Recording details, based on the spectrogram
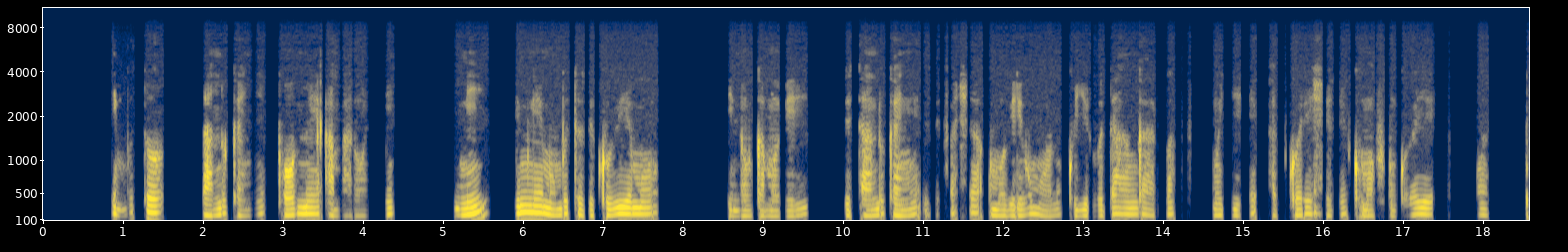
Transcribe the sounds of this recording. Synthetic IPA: imbuto̞zitaːndukaɲe̞pʰo̞me̞ʔamaɾuːɲɟi | ni | zimŋe̞muːmbuto̞zikʰuβije̞mo | inuːŋɡamuβiɾi | z̥itaːndukaɲe̞zifaʃa̰ʔumuβiɾiwumuːn̥hukuɟiɾuβudaaːŋɡaːzɡwa | muɟihe̞aziko̞ɾe̞ʃe̞ʒe̞kumafuːŋɡuɾo̞je̞noβuumuːnsi̥

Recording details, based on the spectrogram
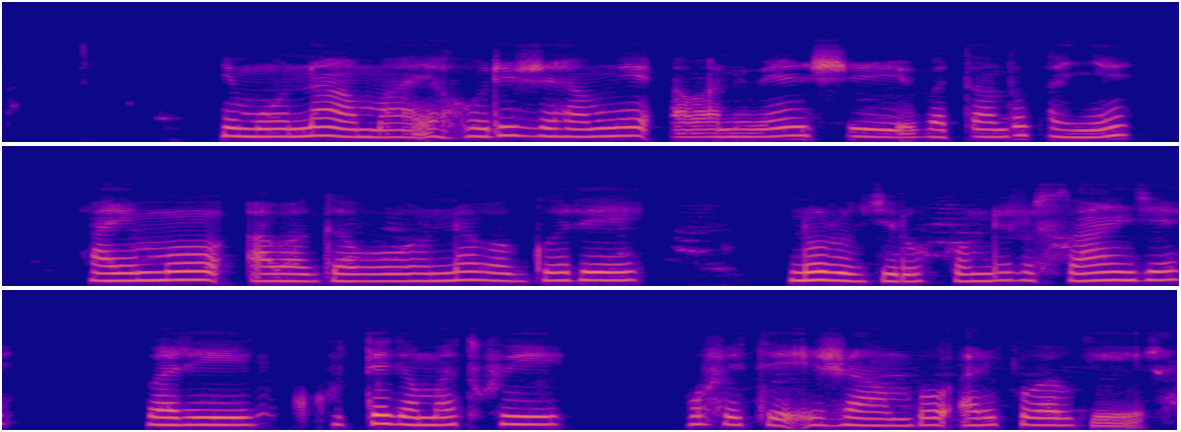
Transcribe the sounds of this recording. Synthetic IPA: nimunaːmajahuɾiʒe̞ɦamŋe̞aβaːn̥huβe̞ːnʃiβataːndukaɲe̞ | haɾimo̞aβaɡaβo̞naβaɡo̞ɾe̞ | nuɾubɟiɾuko̞muɾiɾusaːɲɟe̞ | βaɾiɡɡ̥ute̞ɡamatkwi | βufite̞ʔiʒaːmbo̞ʔaɾikoβabɡḭːɾa

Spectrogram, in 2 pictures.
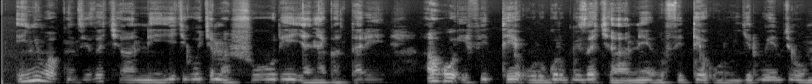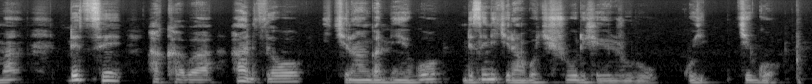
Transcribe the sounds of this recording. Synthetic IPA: iɲuβakunziːzacaːne̞jiciɡo̞camaʃuːɾijaɲaɡataɾi | aho̞ʔifitʰe̞ʔuɾuɡo̞ɾɡwiːzacaːne̞ɾufite̞ʔuɾuɟiɾɡwiːbjuːmande̞t͡se̞ | hakʰaβahaːndit͡se̞ho̞ | iciɾaːŋɡan̥he̞ːɡo̞ | nde̞t͡se̞niciɾaːŋɡo̞ci̥ʃuːɾihe̞ːʒuɾu | ku | ciɡo̞

